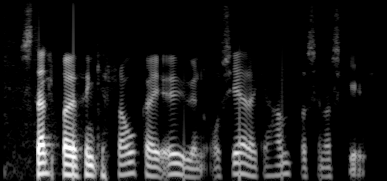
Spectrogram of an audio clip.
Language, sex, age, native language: Icelandic, male, 17, Icelandic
